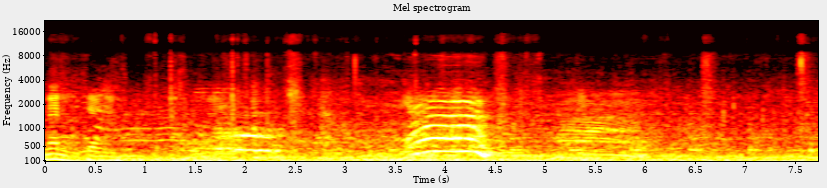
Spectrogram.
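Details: Jumbo cow, four years old, once weighing one ton, at a market after foot-and-mouth disease, gives a loud drawn-out moo rising and falling around the fourth second, then a softer second low, then a softer second moo, with people talking and crowd noise throughout.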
